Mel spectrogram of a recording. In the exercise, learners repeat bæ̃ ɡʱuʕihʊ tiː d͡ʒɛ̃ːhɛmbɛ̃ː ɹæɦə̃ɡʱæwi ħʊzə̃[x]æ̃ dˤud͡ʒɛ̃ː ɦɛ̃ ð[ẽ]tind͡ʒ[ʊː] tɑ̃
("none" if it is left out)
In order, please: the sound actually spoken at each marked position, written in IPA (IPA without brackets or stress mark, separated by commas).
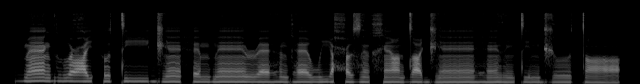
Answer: x, ĩ, ʊː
